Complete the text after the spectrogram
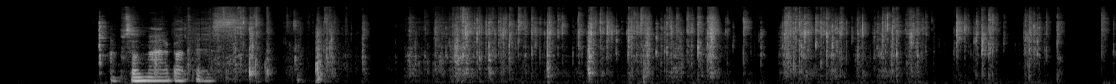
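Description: Packaging crinkles as a box is opened.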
